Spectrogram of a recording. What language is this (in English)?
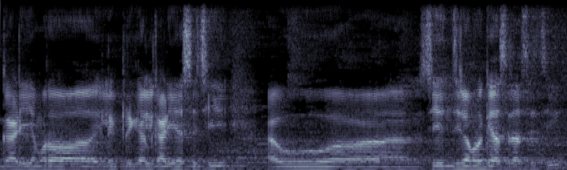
Odia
